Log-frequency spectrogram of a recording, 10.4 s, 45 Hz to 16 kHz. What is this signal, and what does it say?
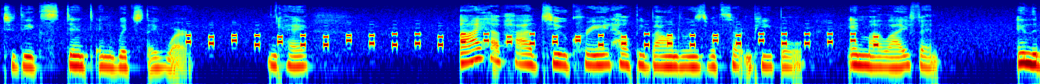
DTMF, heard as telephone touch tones, dialled by machine, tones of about 50 ms, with speech in English. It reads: 8402721053619#767*2435205#669#1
